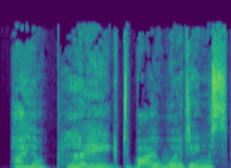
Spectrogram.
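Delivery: high-pitched, melodramatic proclamation; dramatic announcement. A narrator's reading. Sarah announces her woes to her younger sisters, melodramatic. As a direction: announce it as a grand grievance.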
